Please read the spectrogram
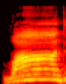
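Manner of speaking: बांध très étiré, son par son; étire बांध lentement pour faire lire la classe; lecture syllabée. Shown as a demonstration. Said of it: "हमारे साथ पढ़ना है आपको".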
